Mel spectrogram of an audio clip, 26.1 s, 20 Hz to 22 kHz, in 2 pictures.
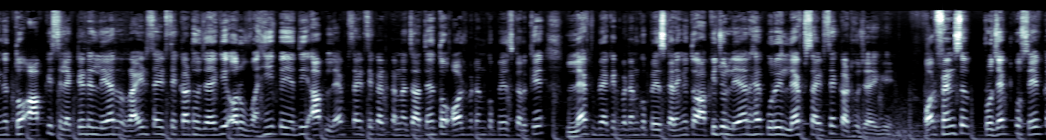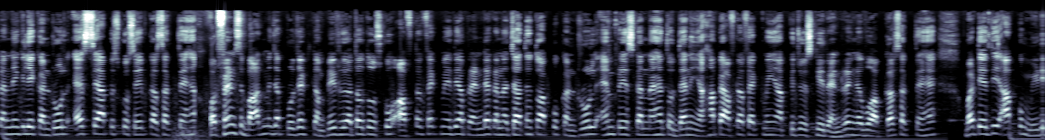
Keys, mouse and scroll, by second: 5.8 alt+{, 13.5 ctrl+s, 20.1 ctrl+m.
